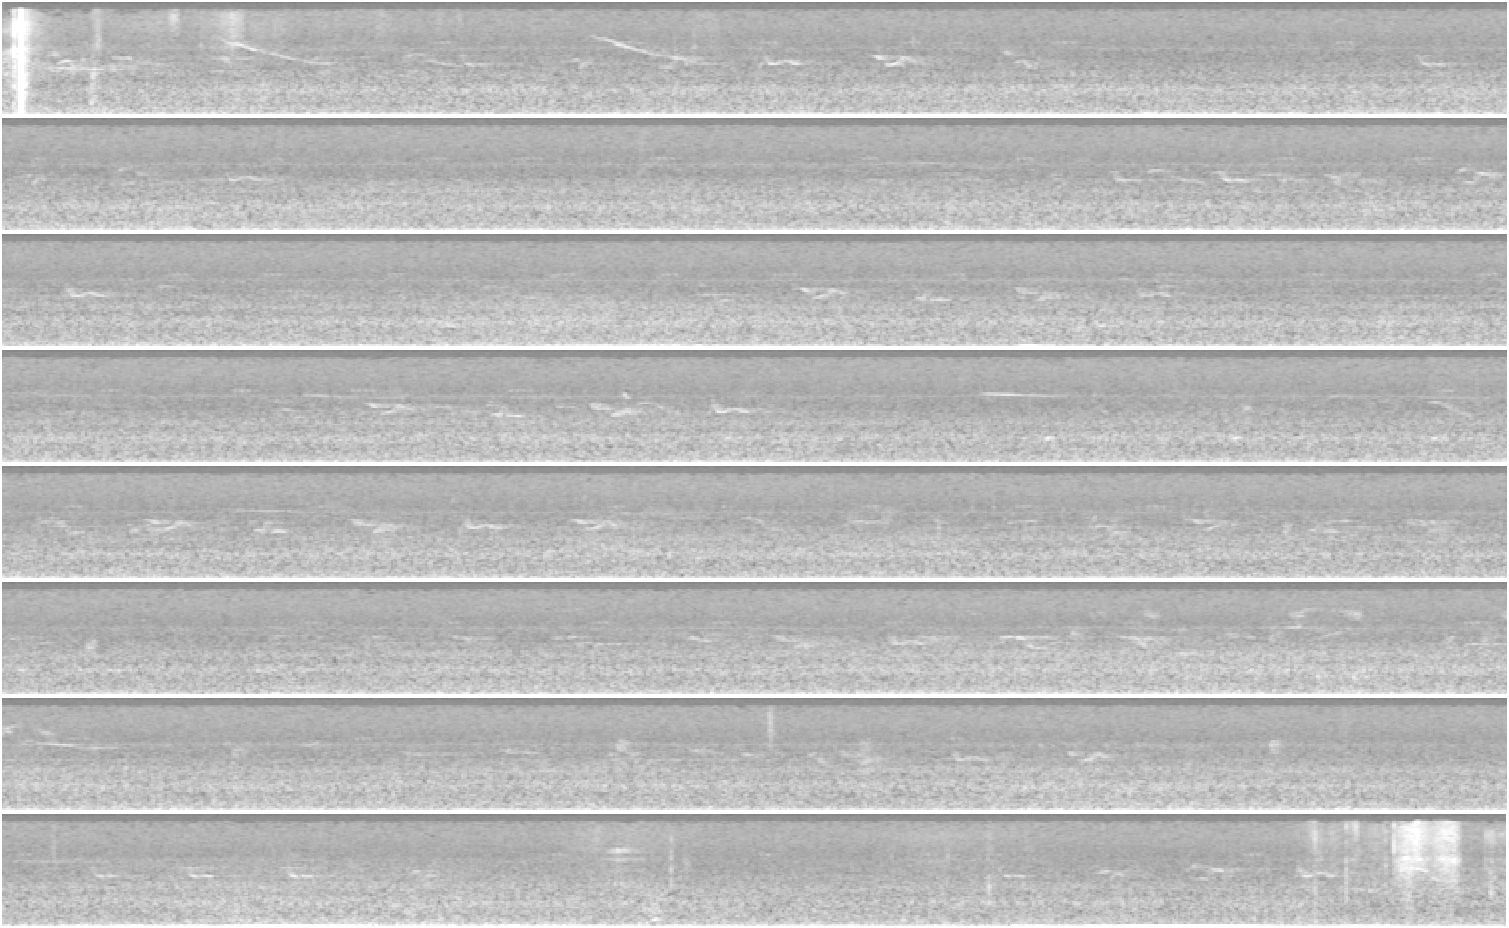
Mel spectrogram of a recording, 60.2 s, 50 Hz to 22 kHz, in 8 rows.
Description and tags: Birds Chirping
Some very faint bird chirps with the sound of cars in the distance. If you listen very closely, you can hear a dog. Used in the set of Rivers of the Mind Season 2 Episode 9. Not sure where I took this, but I recorded it on my phone.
